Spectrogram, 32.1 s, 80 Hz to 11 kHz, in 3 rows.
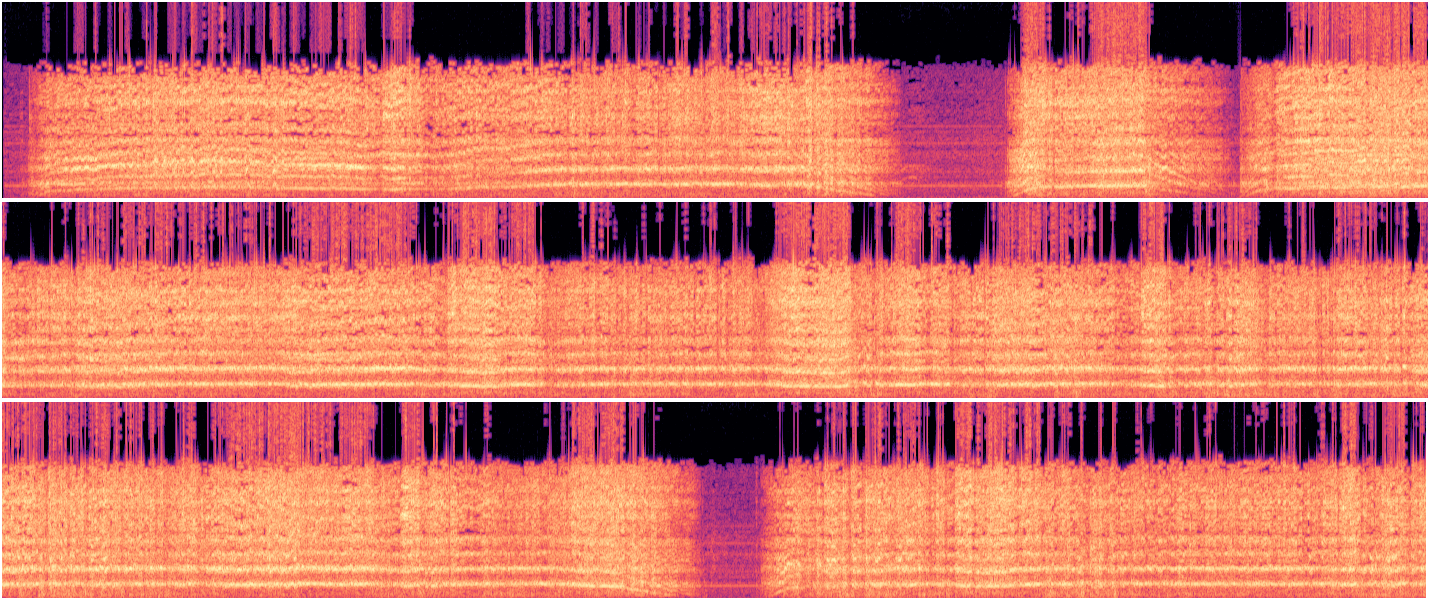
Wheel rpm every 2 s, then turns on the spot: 120, 170, 220, 50, 100, 210, 230, 220, 230, 220, 230, 230, 220, 100, 220, 230.
none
